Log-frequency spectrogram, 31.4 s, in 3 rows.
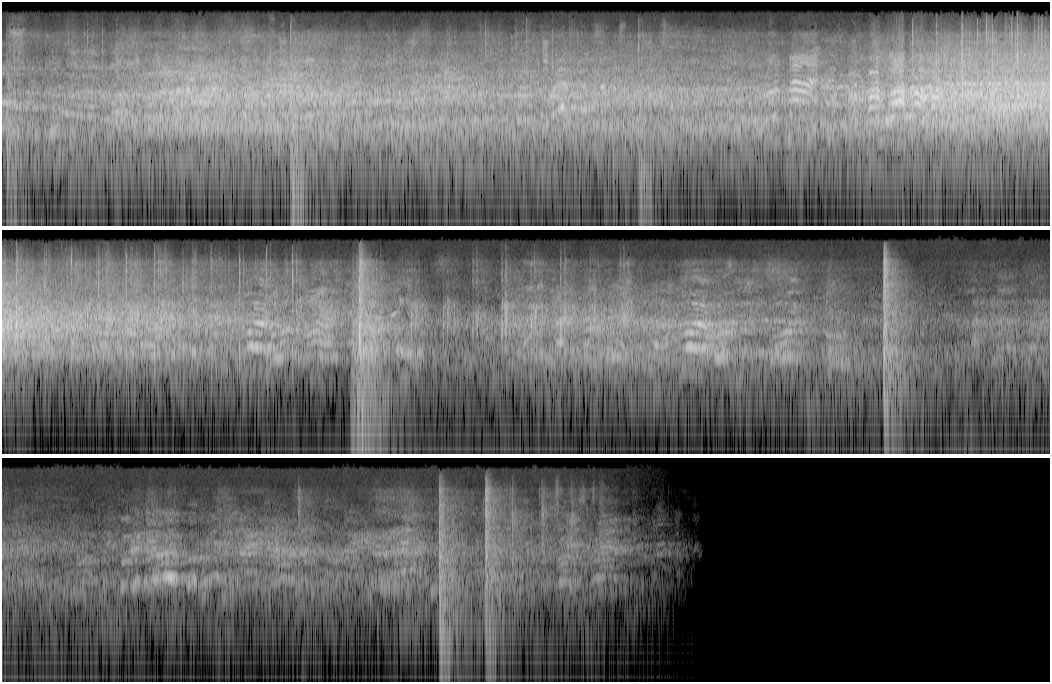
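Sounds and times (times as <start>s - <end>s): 
laughter after a throw: 0.2s - 10.1s, 27.2s - 28.0s
applause after a throw: 8.8s - 17.0s, 26.0s - 27.3s.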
